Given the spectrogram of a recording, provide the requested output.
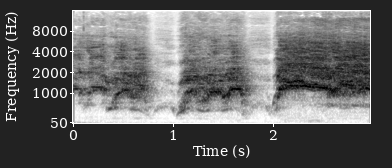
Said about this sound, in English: Although for some people, it seems it is exhilarating and cathartic to let out such a howl of anger.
